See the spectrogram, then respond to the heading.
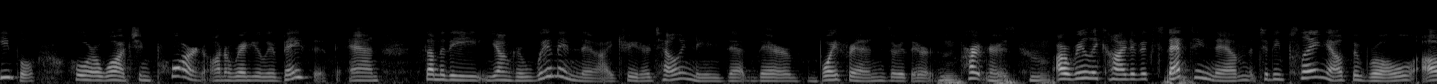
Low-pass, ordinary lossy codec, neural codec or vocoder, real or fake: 7.2 kHz; MP3, 24 kbps; codec, 24 kHz, 0.9 kbps, WavTokenizer, small release; fake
